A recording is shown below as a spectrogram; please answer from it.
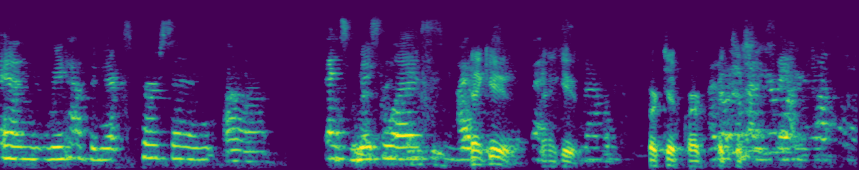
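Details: Adult woman speaking; ordinary speech.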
